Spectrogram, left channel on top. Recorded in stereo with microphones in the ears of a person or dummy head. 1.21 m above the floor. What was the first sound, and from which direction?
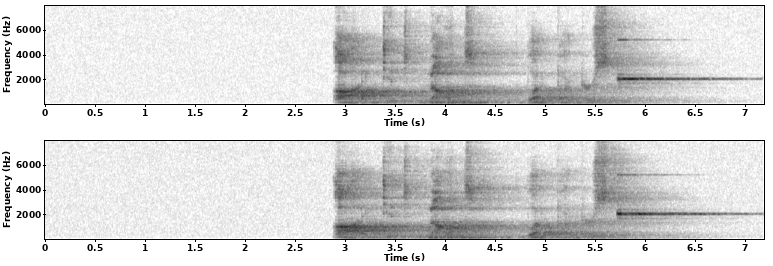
A man speaking, 15° right (ahead or behind).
